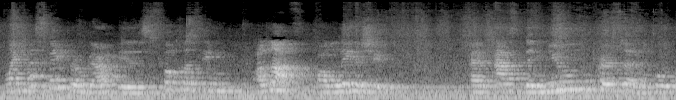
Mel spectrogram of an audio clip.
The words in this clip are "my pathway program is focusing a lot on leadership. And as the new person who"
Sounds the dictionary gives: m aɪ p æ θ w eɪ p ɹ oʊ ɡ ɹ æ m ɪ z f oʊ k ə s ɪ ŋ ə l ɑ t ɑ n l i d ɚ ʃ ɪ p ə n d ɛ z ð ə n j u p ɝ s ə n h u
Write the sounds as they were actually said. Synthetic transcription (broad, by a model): m aɪ f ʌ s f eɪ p ɹ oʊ ɡ ɹ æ m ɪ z f oʊ k ə s ɪ ŋ ə l ɑ t ɑ n l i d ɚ ʃ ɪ p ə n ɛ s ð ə n j u p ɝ s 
